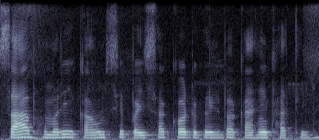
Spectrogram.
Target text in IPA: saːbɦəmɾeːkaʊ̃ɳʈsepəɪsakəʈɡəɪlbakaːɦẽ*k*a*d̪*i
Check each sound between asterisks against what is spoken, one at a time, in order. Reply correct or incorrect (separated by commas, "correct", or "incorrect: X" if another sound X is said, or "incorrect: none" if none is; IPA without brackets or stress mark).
incorrect: kʰ, incorrect: t̪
